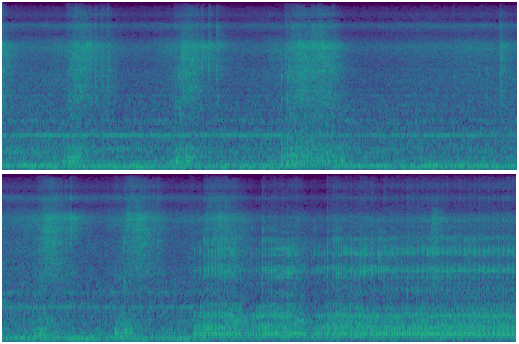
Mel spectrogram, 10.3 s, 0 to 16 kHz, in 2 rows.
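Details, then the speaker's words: Tuned 20 hp two-stroke moped engine, first start after crankcase resin filling: catches and settles into steady buzzing idle, no knock or rattle; idles normally, maybe slight grinding. "it started normally when I tried it first time, it felt like it was welded I was sure it will not start. but then it just idled normally"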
